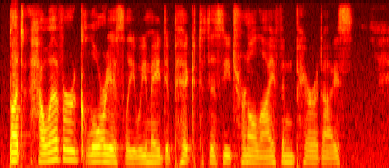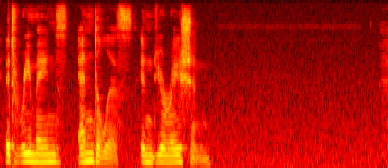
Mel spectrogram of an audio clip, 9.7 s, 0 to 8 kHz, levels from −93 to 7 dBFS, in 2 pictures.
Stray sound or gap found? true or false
false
